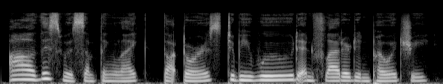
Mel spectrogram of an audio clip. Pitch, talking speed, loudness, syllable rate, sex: 180 Hz, 190 wpm, -16 LUFS, 5.0 syllables/s, female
